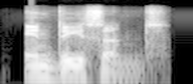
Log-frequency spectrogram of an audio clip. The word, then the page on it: indecent: British English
